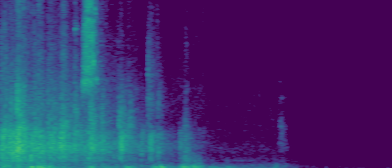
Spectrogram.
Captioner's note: applause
